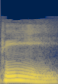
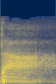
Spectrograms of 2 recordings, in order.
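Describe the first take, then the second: First: The word ends with an 'ee' vowel. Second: The word ends with a short 'uh' vowel. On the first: The next word begins with a vowel. "Vowel দিয়ে শুরু হওয়া কোনো শব্দ থাকে তাহলে পরে তার উচ্চারণটা হয়ে যাবে দি" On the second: The next word begins with a consonant. "Consonant দিয়ে শুরু হয় তাহলে উচ্চারণটা হবে দা"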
